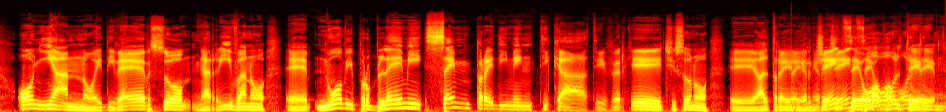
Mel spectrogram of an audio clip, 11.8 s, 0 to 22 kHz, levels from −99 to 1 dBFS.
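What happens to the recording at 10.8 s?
At 10.8 s a doubled audio track is running: from 9.9 s, just after "ci sono eh altre", to the end, a second copy of the speech trails by around 150 ms at about 5 dB lower. It is likely a slower capture path or misaligned edit. The copy has no reverb tail and starts abruptly.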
